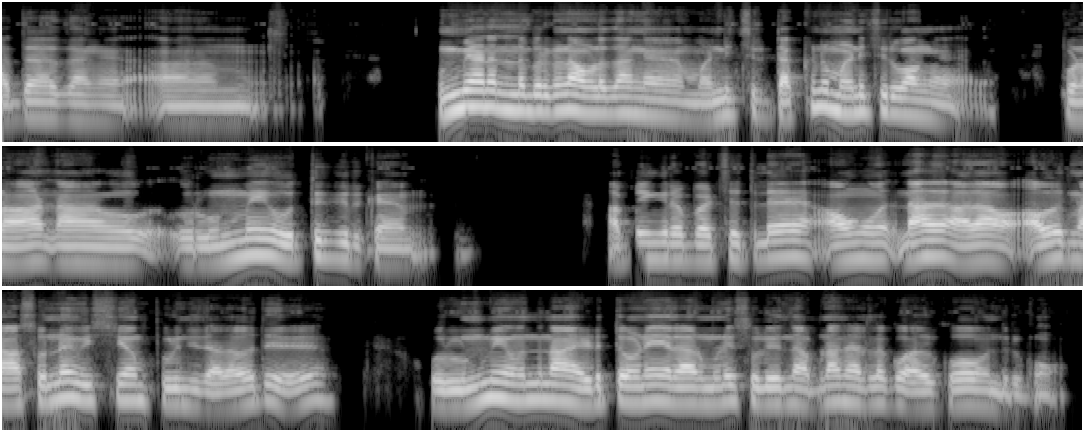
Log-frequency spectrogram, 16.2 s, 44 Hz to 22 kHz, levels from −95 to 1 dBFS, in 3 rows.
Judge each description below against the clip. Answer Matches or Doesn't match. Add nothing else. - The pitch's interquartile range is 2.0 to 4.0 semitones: Matches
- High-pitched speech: Doesn't match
